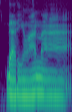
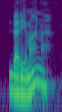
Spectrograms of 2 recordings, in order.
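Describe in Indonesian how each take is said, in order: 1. Terdengar seperti sudah tahu, seolah sudah menyadarinya. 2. Terdengar ragu dan curiga. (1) "kalau orang yang sudah tahu nih kejadiannya kayak apa" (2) "kalau intonasinya orang eh, curiga"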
